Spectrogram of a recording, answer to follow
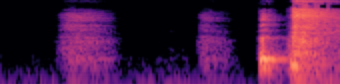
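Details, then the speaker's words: Huge sneeze from a person (labelled M): two building inhalations, then one loud, explosive sneeze. "I'm going to sneeze. You I need to sneeze. I'm going to sneeze."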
